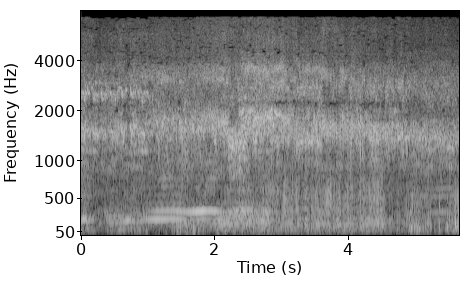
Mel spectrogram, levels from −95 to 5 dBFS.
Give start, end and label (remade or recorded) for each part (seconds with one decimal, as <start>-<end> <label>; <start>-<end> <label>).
0.0-1.0 remade; 1.0-2.1 recorded; 2.1-4.9 remade; 4.9-5.7 recorded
